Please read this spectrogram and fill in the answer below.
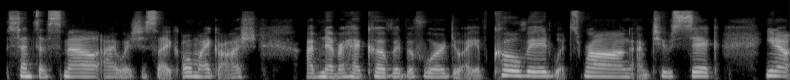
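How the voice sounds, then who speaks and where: A woman's voice: lowish voice, vocal fry, a bit bright. A young woman and teacher, sick with a sore throat, talking casually and rambling through her week in a personal monologue. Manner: rambling, self-talking asides.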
